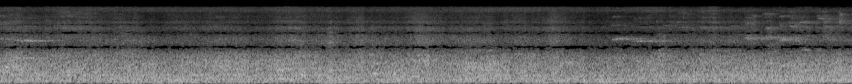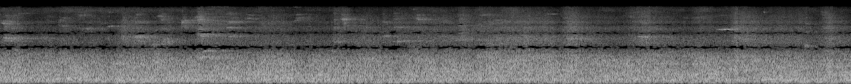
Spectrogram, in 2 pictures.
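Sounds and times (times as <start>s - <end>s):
train wheels rolling on rail: 0.0s - 17.0s.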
